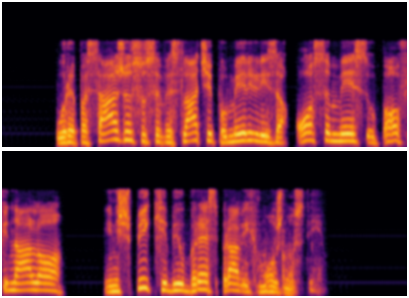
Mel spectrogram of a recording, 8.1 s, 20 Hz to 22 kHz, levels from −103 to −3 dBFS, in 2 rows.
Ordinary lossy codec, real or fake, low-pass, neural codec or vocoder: none; fake; 7.2 kHz; codec, 16 kHz, 16 kbps, FunCodec, trained on Chinese and English, 50 frames a second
